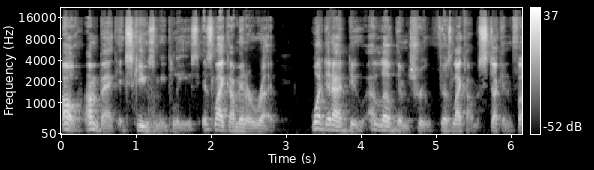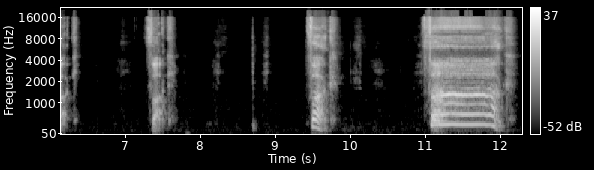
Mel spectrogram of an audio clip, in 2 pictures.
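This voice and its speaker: A man's voice: mid-range voice, lively intonation, unhurried, vocal fry, husky, full character voice. A man voicing an exasperated, overwhelmed single mother of three in a dramatic, emphatic spoken-word book reading. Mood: frustrated, despairing.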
